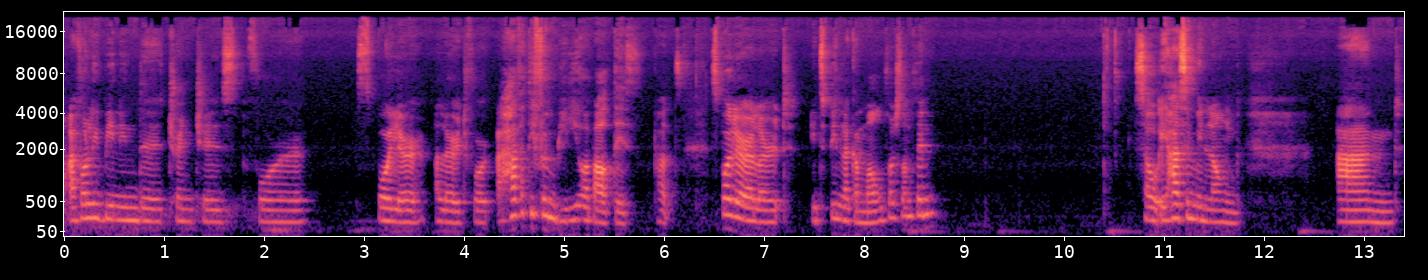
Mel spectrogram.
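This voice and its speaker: A young woman whose first language is Spanish, talking casually and candidly to camera as an aspiring author, chatty and self-deprecating. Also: mid-range voice. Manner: chatty, self-deprecating, restarts and laughs often. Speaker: aspiring author and channel host. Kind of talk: casual confessional vlog.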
